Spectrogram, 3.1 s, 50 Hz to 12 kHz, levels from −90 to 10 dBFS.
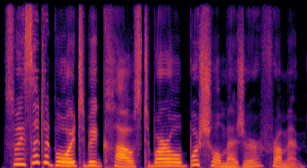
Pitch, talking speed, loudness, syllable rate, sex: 245 Hz, 290 wpm, -18 LUFS, 6.5 syllables/s, female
